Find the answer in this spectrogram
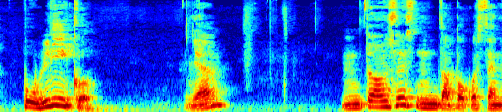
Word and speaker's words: público: A ver, en la antepenúltima no está, ya no es público. La mayor fuerza de voz la está llevando acá, en la penúltima sílaba. Por lo tanto, la palabra se pronuncia publico.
